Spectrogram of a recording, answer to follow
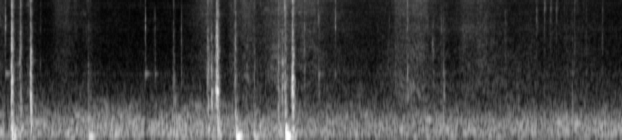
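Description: Sharp plastic clicks and a soft thump from a car's centre-console armrest lid being handled: two clicks as it is released at the start, more clicks a little after two seconds, and a thump near three seconds as it shuts. Steady background hall noise throughout.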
